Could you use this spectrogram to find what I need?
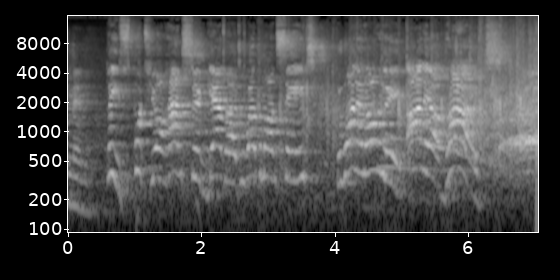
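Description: A young woman speaks with animation into a microphone in a large hall.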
